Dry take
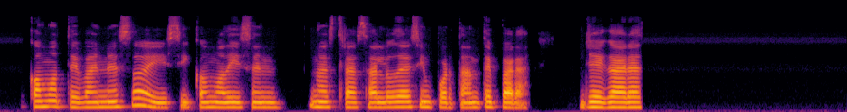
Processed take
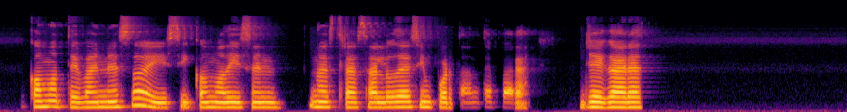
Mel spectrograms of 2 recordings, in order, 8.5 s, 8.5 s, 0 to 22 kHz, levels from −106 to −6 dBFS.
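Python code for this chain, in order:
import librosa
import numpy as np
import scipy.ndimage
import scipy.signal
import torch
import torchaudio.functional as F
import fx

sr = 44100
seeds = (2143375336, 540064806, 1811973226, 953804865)

y = fx.double_bandpass(x, sr, hz=2200.0, octaves=3.0, at=(4.52, 5.16), fade=0.02)
y = fx.echo_wet_highpass(y, sr, ms=70, feedback_pct=39, hz=4800.0, wet_db=-14.5)
y = F.gain(torch.from_numpy(y), 7.0).numpy()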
